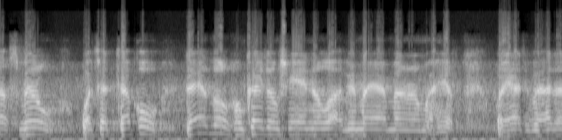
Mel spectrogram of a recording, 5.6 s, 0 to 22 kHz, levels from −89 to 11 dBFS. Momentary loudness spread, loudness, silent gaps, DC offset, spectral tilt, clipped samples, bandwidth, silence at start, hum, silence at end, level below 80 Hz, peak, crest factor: 6 LU; -8 LUFS; none; 1%; -2 dB/octave; 1%; 17.5 kHz; 0 s; none; 0 s; -44 dBFS; 0 dBFS; 10 dB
